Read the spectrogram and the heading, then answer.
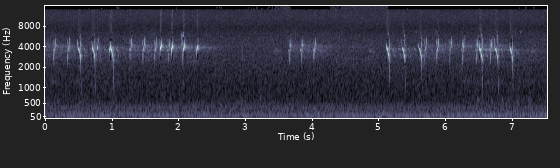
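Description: A wild male siskin gives bursts of thin, high-pitched call notes in quick rapid series, pausing between bouts, over a steady low background rumble.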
